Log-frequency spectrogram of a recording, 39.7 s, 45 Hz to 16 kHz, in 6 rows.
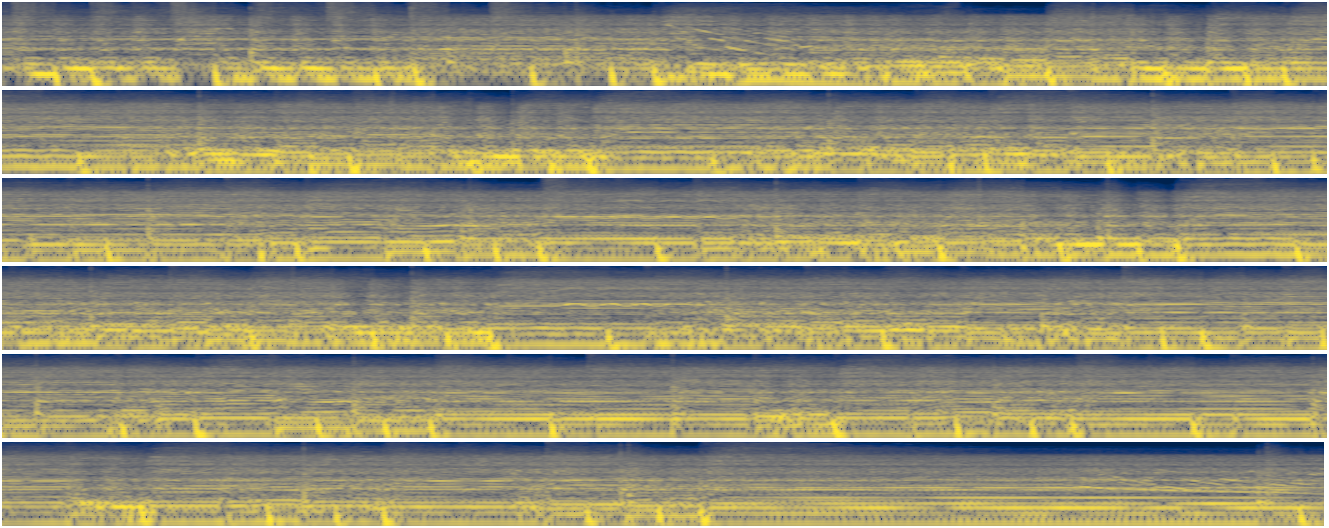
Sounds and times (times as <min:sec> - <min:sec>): Heavy metal: 0:00.0 - 0:39.7.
